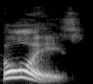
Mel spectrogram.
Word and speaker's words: buoy: know sir city you you don't have boys you have a beauty what do you mean the way you pronounce buoy yeah we would call it a boy oh really really I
